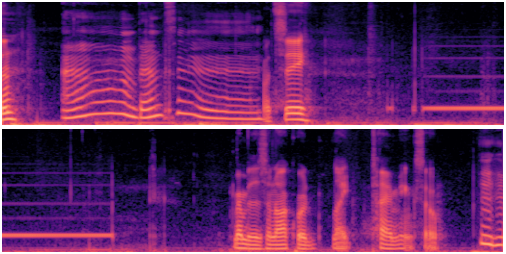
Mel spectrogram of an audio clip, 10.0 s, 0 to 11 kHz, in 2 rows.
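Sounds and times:
speech: 0.0 - 3.2, 7.3 - 10.0
faint noise: 0.0 - 10.0
telephone dial tone while placing a call: 4.2 - 6.2.

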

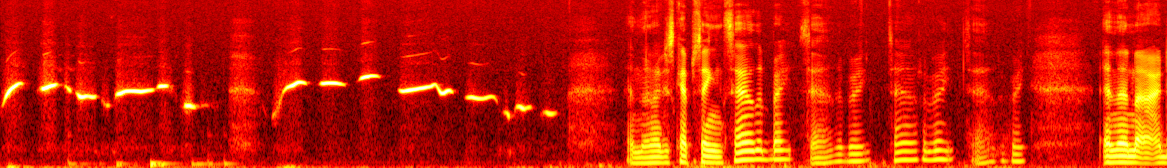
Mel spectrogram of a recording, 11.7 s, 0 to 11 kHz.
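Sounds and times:
person whistling a melody: 0.0 - 5.6
speech: 6.3 - 11.6.

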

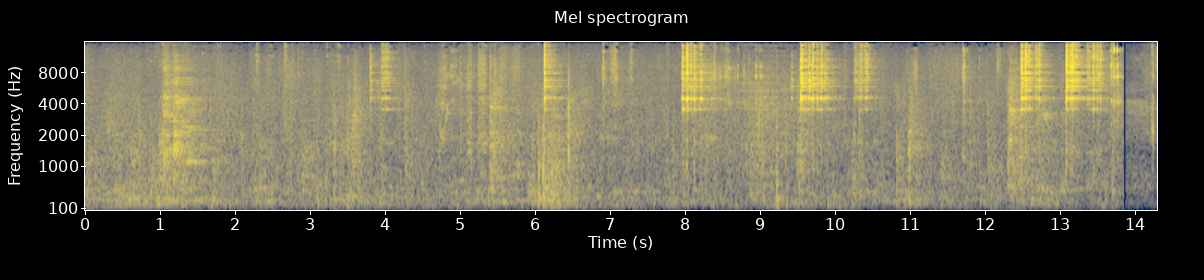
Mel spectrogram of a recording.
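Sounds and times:
murmuring room with faint voices: 0.0 - 13.9
small glass stones dropped into a glass bowl at a church: 3.8 - 4.3, 8.0 - 10.6, 11.7 - 13.9.

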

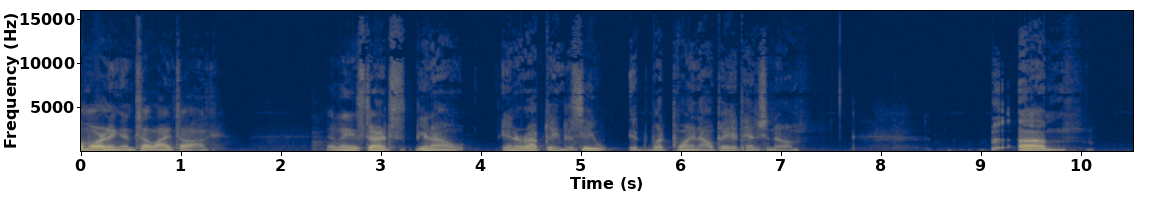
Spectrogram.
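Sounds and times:
speech: 0.0 - 1.4, 2.4 - 7.3, 9.1 - 10.0
loud burp during a broadcast: 9.0 - 10.1.

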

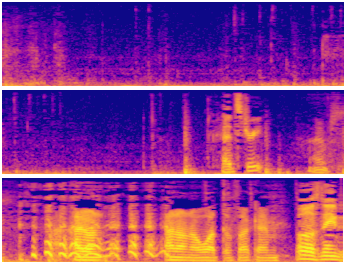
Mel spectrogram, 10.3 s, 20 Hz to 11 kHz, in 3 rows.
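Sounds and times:
low hum: 0.0 - 10.2
typing on a computer keyboard to enter a search query: 1.3 - 4.2
speech: 5.6 - 10.2
laughter: 7.0 - 8.7.

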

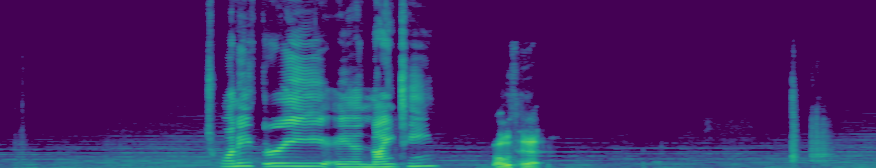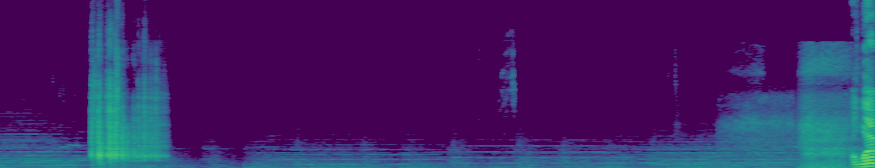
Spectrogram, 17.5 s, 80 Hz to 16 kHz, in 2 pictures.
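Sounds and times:
speech: 2.1 - 5.5, 17.3 - 17.5
dice rolling and clattering across a hard surface: 7.9 - 8.4, 9.7 - 10.5.

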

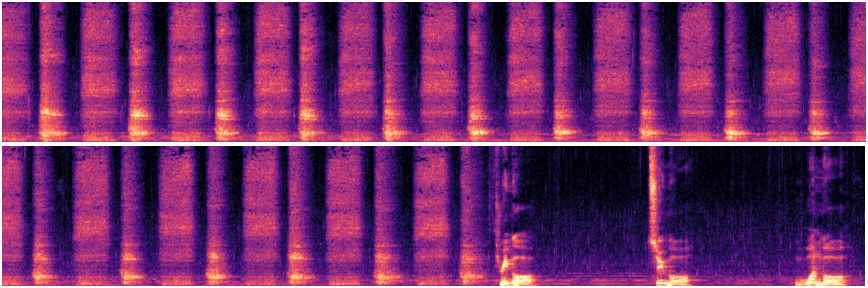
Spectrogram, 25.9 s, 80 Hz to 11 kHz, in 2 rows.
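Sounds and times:
deep nasal inhales during an energising breathwork practice: 0.0 - 20.3
forced mouth exhales during an energising breathwork practice: 0.0 - 20.3
speech: 20.4 - 21.1, 22.8 - 23.4, 24.9 - 25.7.

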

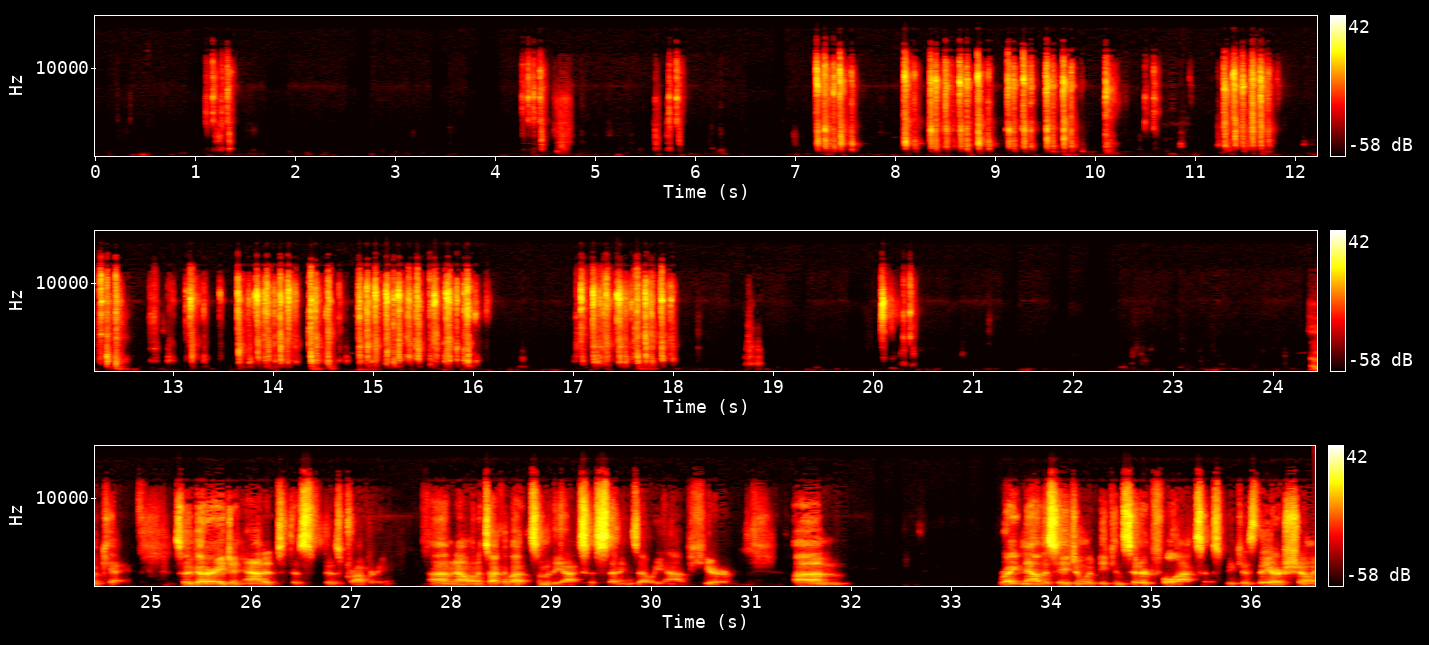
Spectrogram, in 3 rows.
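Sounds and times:
typing on a computer keyboard: 1.1 - 1.5, 4.2 - 4.7, 5.6 - 6.0, 7.2 - 16.2, 17.0 - 18.1, 20.1 - 20.5
speech: 24.5 - 32.0, 33.5 - 36.6.

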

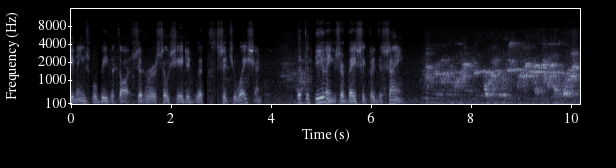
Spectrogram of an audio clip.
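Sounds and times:
speech: 0.0 - 7.5, 8.3 - 9.0
several dogs barking and yipping: 7.0 - 10.1.

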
